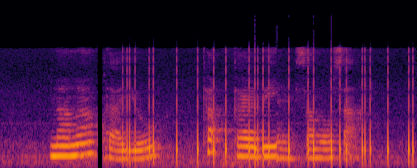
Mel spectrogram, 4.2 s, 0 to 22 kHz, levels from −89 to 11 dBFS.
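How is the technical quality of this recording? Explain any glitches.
The recording has two kinds of fault: a pair of brief MP3 decoding glitches and a train of clicks running through most of the clip.

The broken MP3 bit reservoir appears from 0.98 to 1.06 s and again from 2.76 to 2.79 s. The likely cause is missing MP3 frames, each about 26.1 ms long. The frame after each gap reaches back for reservoir bits that are no longer there and decodes someone else's bytes instead. The speech skips forward, and for a few tens of milliseconds there is a garbled burst or a short hole in place of the sound.

The train of clicks runs from 1.23 s to 4.15 s. The likely cause is a repeated electrical pulse, from interference or a struggling interface, getting into the signal. Around thirty similar clicks arrive at roughly 9.4 per second, unevenly spaced, peaking about 15 dB above the speech. They come through as a persistent ticking layered over the voice, and they stay audible in the pauses as well.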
